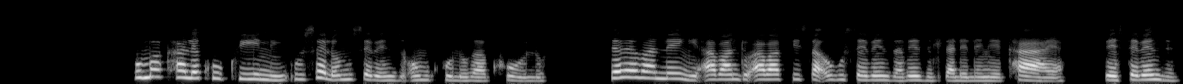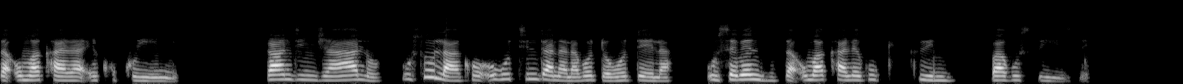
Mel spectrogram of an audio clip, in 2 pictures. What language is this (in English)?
North Ndebele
